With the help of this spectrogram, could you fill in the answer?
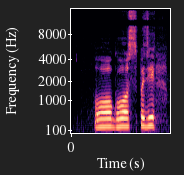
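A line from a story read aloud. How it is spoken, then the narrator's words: Groaning. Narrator (Russian): простонал мистер Браун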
